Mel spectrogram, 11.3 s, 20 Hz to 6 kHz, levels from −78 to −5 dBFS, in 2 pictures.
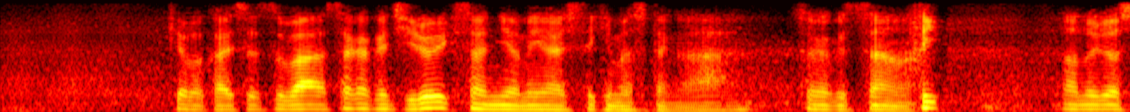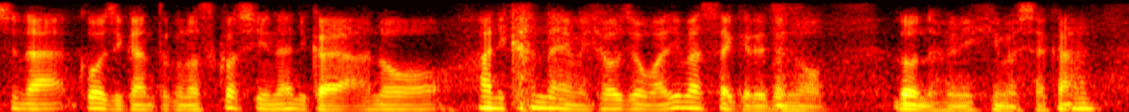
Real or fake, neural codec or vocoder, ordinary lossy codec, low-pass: fake; codec, 24 kHz, 0.5 kbps, DualCodec; none; 5.4 kHz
